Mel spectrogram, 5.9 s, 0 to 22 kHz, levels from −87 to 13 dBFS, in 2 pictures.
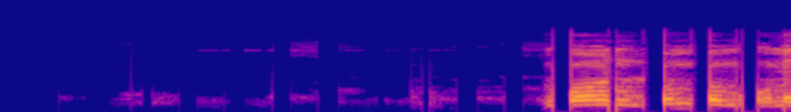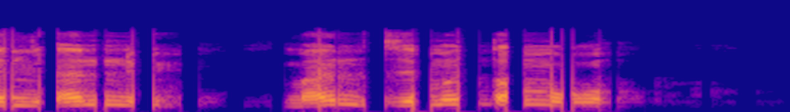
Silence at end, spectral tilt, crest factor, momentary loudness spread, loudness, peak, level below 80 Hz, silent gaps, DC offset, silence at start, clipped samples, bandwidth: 0.7 s; -4 dB/octave; 18 dB; 12 LU; -18 LUFS; -2 dBFS; -58 dBFS; 3.83-3.89 s, 3.99-4.04 s; under 0.1%; 2.05 s; under 0.1%; 7.6 kHz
